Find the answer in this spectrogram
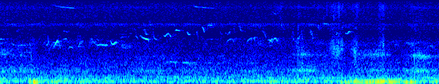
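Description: Quiet outdoor ambience with faint, short bird chirps for the first few seconds. Low rumbles on the microphone come briefly just under a second in and again about six to eight seconds in.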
